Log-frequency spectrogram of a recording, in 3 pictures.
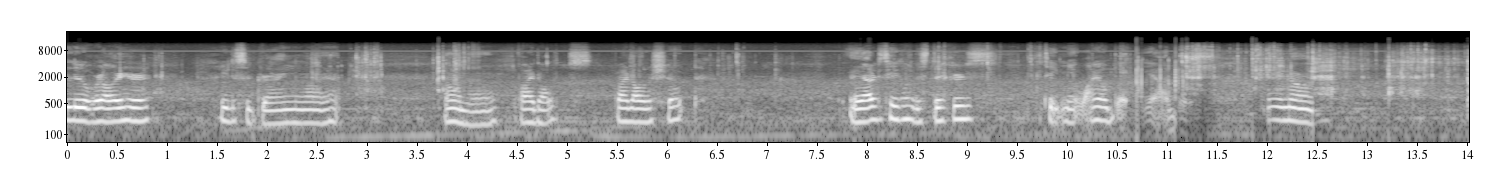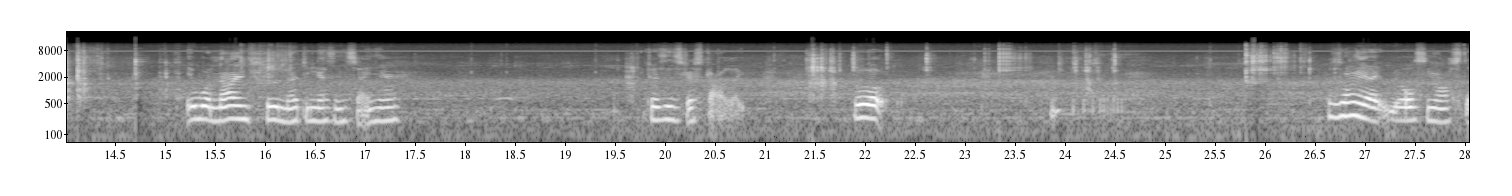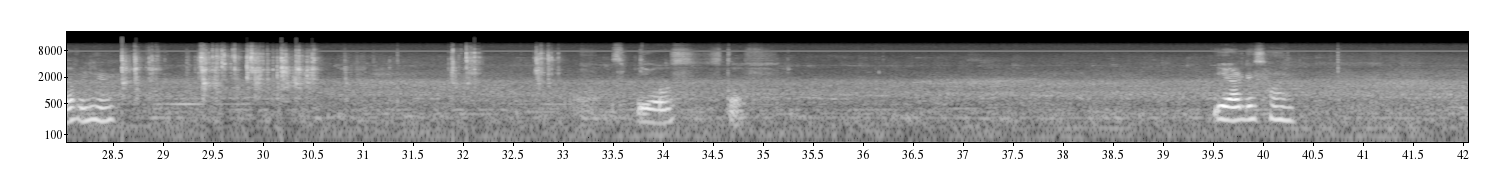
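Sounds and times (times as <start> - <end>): small parts rattling in box: 2.3 - 4.2, 10.5 - 16.4, 21.4 - 22.2, 23.1 - 24.6, 25.8 - 26.6, 28.6 - 33.0.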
